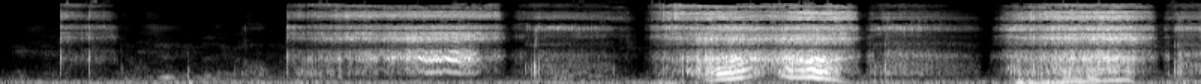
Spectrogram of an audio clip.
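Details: Adult woman snoring while asleep: loud, harsh, irregular snores with whistling, squeaky breath tones.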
